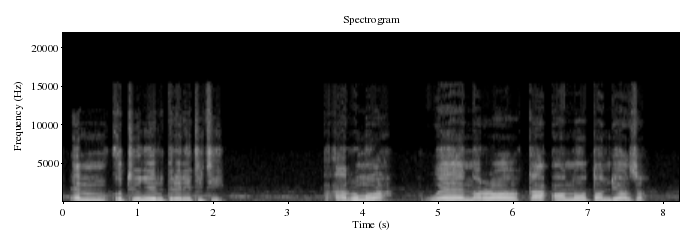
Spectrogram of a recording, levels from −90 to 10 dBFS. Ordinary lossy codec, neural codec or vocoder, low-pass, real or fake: Opus, 32 kbps; vocoder, 44.1 kHz, 128 mel bands every 512 samples, BigVGAN v2; 14.4 kHz; fake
